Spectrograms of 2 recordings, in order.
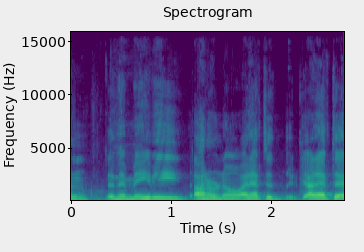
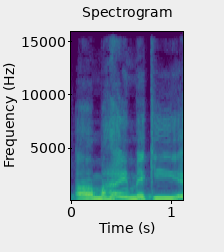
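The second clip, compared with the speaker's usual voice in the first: much higher, sweet cartoon squeak. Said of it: "three different voices that hurt my throat".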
